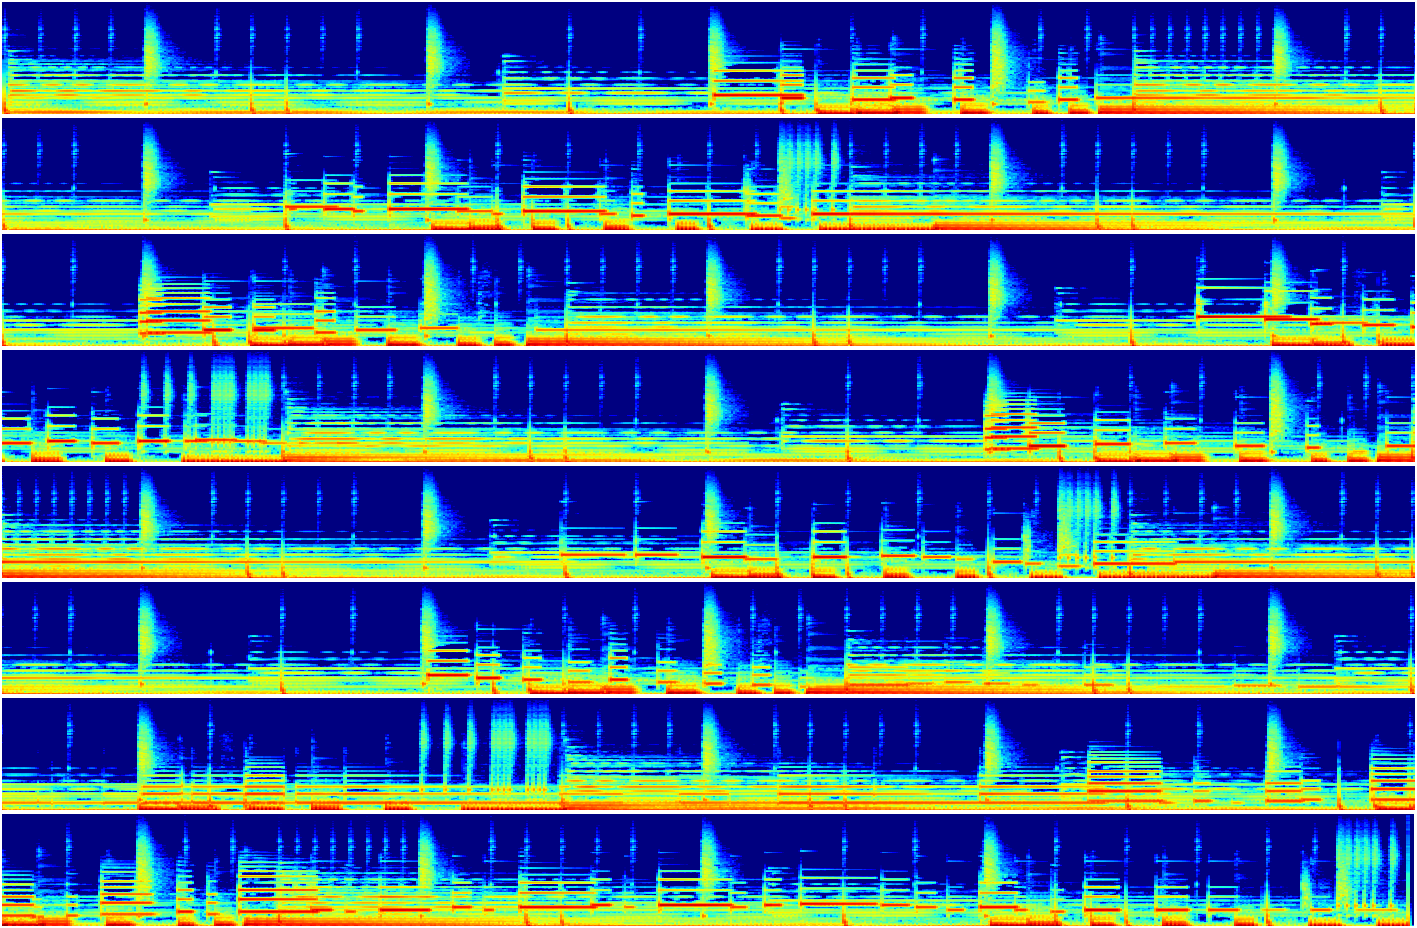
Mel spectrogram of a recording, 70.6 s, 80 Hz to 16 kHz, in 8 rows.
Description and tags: Smooth 68.2 CM
These loops are a set of slow funk-inspired jazz loops with notes of blues overlaying a foundation of trap drums. Slow, atmospheric and reflective, these atmospheric loops work perfectly for backgrounds or transitions for your next project.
